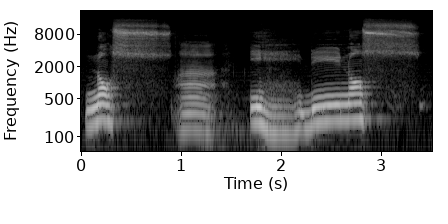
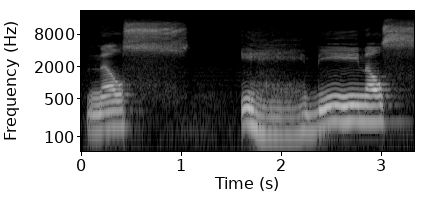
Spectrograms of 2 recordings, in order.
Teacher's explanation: Bukan nos tapi na dulu mulutnya dibuka dulu baru shad digembekin.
